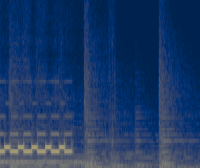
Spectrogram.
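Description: A telephone rings in a jeweller's shop as a call is placed to the police station: a bright, loud electronic trill repeating rapidly for under a second, then a synthesized line tone and chimes sounding alone, up close.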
